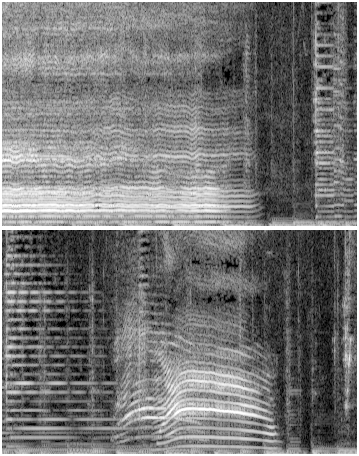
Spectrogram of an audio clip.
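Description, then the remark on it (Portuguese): A cat meows several times in long, drawn-out cries, the last rising and then sliding down, all over a steady, rhythmic musical beat playing underneath. “O gato pelado, co dente afiado, cheira pola casa, busca o seu bocado. Marra miau, marra miau, marra miau.”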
